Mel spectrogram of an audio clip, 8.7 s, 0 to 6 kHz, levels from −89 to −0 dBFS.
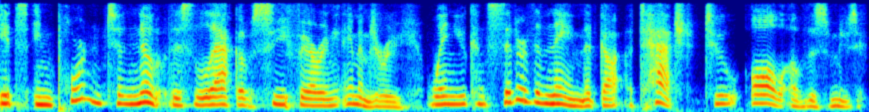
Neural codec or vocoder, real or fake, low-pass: codec, 16 kHz in and 24 kHz out, 0.4 kbps, LongCat-Audio-Codec, fine tuned four codebook decoder; fake; 5.4 kHz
